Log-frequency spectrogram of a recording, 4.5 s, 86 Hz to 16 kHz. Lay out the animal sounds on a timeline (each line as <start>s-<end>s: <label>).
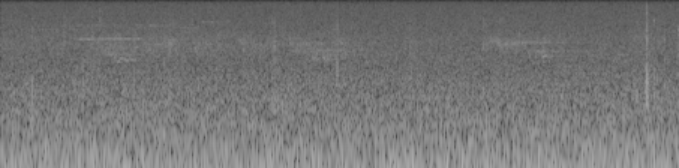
0.0s-1.2s: Black-throated Green Warbler (Setophaga virens)
0.0s-4.5s: Red-eyed Vireo (Vireo olivaceus)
